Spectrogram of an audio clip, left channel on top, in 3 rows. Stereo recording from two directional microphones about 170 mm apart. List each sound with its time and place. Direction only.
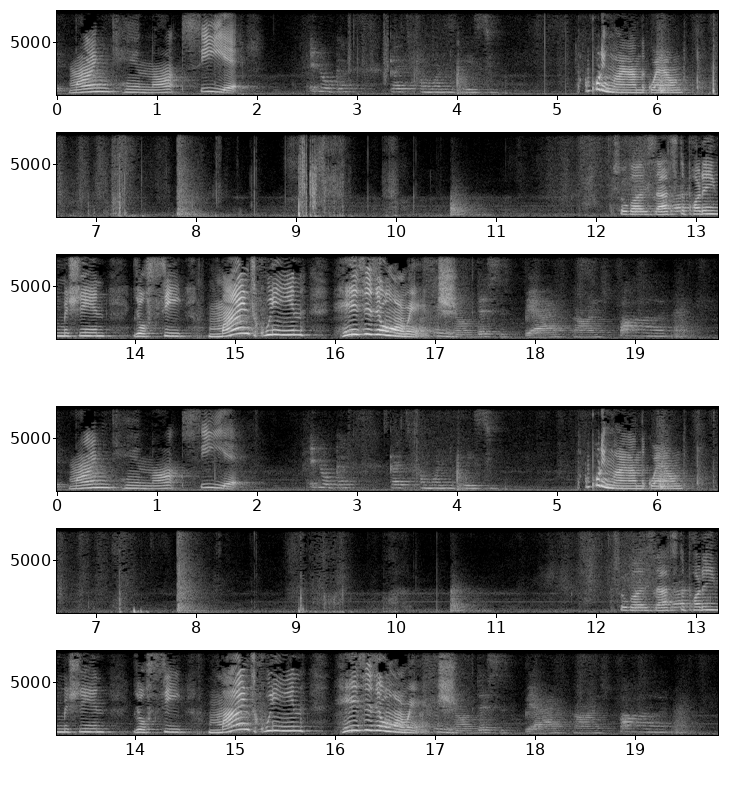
0.1 s a woman's voice: 30° right (ahead or behind)
5.2 s speech: centre (ahead or behind)
12.3 s a woman's voice: 25° right (ahead or behind)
